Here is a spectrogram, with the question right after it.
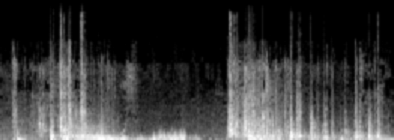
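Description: A glass breaks indoors amid household packing, with sharp shattering crashes that arrive in two bursts of splintering debris, close and loud, while voices talk nearby.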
